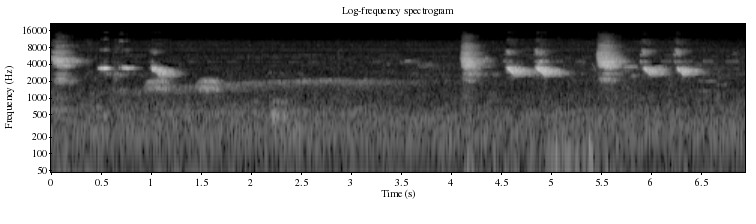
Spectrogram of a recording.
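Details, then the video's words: Black drongo whistles open the recording, with a long, thin rising tone behind them. After a lull comes a run of harsh bursts and falling whistled notes. "Black Drongo Song ! Black Drongo Call ! Black Drongo Sound ! Black Drongo Vocals ! Voice ! Singing"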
